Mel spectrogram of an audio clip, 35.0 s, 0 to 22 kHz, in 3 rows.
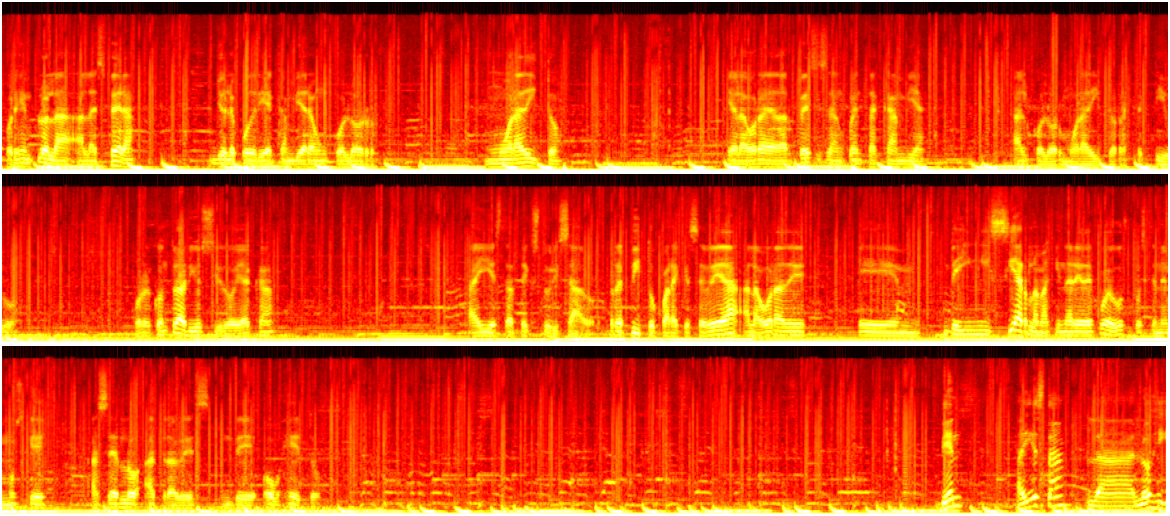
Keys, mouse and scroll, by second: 1.4 click, 2.7-4.5 drag, 6.7 p, 10.0 Escape, 12.3 click, 13.4 click, 14.2-16.2 drag, 25.0 click, 27.0 p, 32.2 Escape.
